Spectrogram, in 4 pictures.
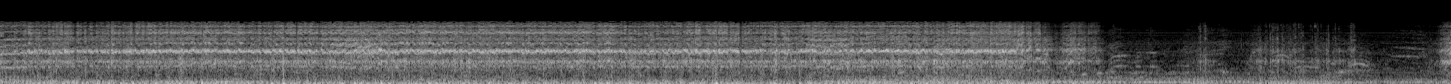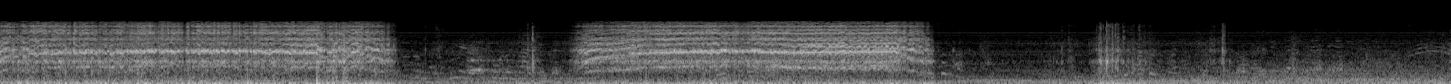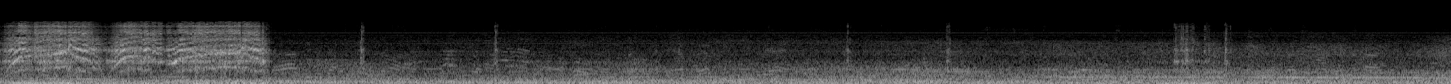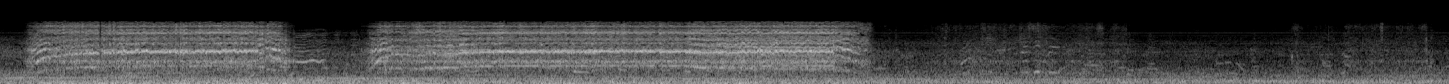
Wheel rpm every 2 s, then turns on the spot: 220, 230, 230, 230, 220, 90, 10, 150, 220, 20, 160, 180, 10, 0, 10, 120, 0, 0, 0, 0, 0, 10, 200, 110, 230, 210, 30, 10, 10.
12-14 18-20 24-26 52-58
